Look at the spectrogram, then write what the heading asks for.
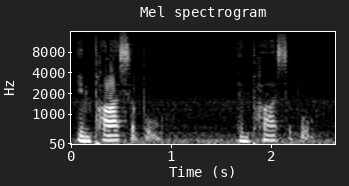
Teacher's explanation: when you add im, you get another unstressed syllable. Da da da da.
